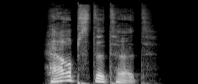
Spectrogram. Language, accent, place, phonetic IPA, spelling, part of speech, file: German, Germany, Berlin, [ˈhɛʁpstətət], herbstetet, verb, De-herbstetet.ogg
- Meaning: inflection of herbsten: 1. second-person plural preterite 2. second-person plural subjunctive II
